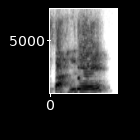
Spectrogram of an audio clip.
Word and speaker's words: parlerai: Porque acá sí suena la ER porque es ER final, pero acá ya no es final. ¿Bien? Entonces, si nosotros dividimos en sílabas, la E va a quedar en medio y como no tiene acento, no suena. ¿Bien? Por eso es parlé.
